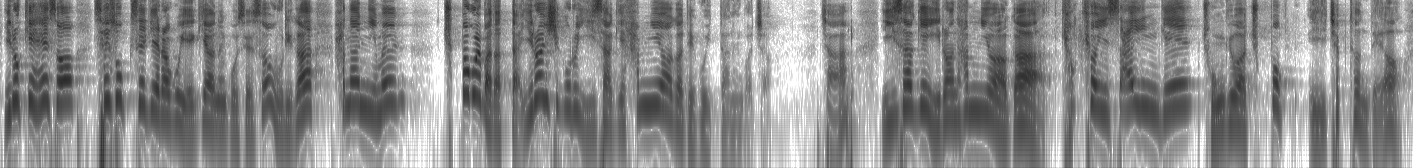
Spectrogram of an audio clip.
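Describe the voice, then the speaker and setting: A man's voice: high-pitched, huge pitch swings, normal speed. A man preaching a sermon as a pastor, asking the congregation rhetorical questions. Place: church.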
